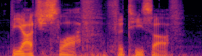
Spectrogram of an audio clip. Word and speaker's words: Vyacheslav Fetisov: Vyacheslav Fetisov. That's how you say it.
